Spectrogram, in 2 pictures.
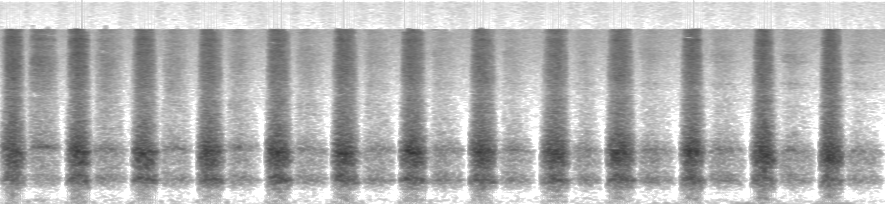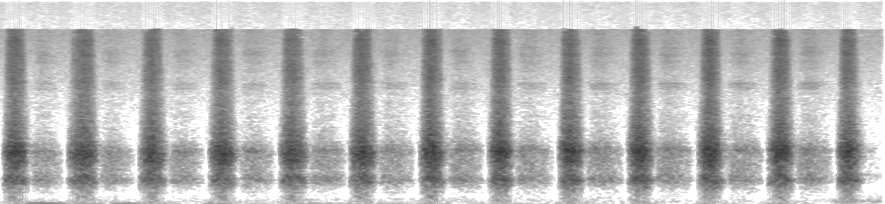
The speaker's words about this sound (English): Now keep the position with your hands and let's begin a powerful breath of fire through an O-shaped mouth.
